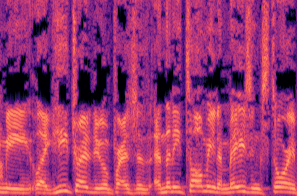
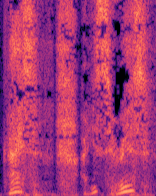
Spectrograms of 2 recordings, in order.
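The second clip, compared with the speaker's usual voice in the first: panting Wahlberg; out of breath Mark Wahlberg. Pretend. A breathless Wahlberg begging the guys for help. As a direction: gasp it out like you just ran. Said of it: "Out of breath Mark Wahlberg".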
